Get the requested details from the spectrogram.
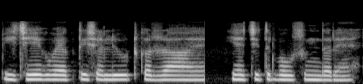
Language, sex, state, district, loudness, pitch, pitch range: Hindi, female, Uttar Pradesh, Saharanpur, -13 LUFS, 220 Hz, 210-230 Hz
